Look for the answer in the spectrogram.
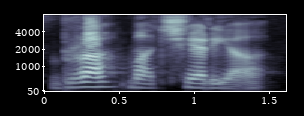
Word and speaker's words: Brahmacharya: It's actually pronounced Brahmacharya, and it's a Sanskrit word meaning chastity.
